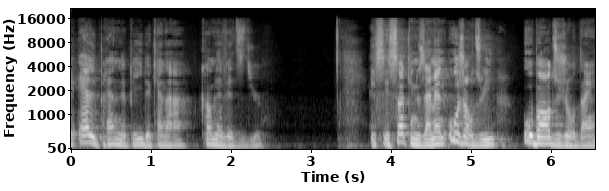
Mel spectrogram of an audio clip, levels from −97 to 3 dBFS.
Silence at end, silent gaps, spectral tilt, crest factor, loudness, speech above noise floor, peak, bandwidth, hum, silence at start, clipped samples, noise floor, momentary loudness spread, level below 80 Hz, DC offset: 0 s; none; -5 dB/octave; 16 dB; -19 LUFS; 50 dB; -4 dBFS; 16 kHz; none; 0 s; under 0.1%; -69 dBFS; 18 LU; -62 dBFS; under 0.1%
